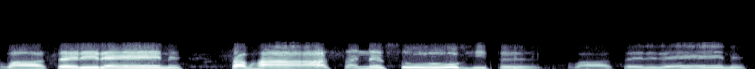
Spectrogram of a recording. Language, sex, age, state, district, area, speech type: Maithili, male, 45-60, Bihar, Sitamarhi, rural, conversation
